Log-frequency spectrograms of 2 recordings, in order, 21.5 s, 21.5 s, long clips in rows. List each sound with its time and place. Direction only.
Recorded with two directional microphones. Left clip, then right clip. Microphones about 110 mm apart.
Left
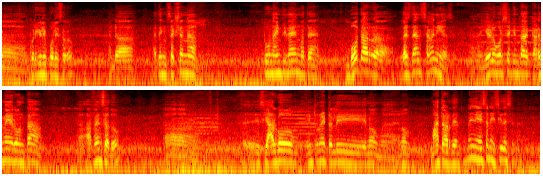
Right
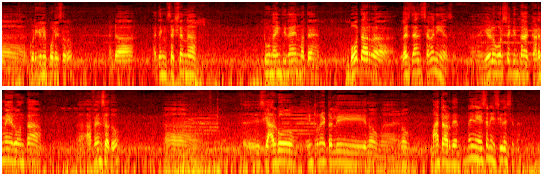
0.0 s a sound: 25° left (ahead or behind)
2.2 s a man's voice: 25° left (ahead or behind)
5.2 s a man's voice: 25° left (ahead or behind)
14.0 s wild animals: 25° left (ahead or behind)
15.6 s a man's voice: 25° left (ahead or behind)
